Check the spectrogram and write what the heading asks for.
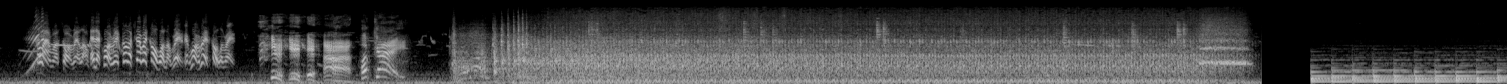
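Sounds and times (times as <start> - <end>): diesel tractor engine running: 4.2 - 12.6.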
